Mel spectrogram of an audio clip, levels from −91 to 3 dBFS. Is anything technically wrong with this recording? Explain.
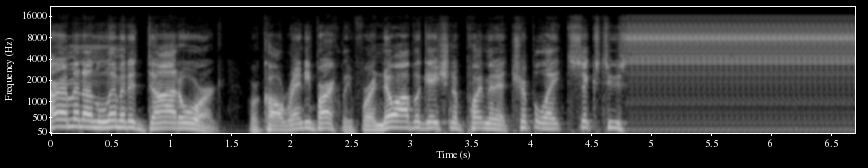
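Yes. A system hang loop runs from 4.84 s to the end: the playback froze while the hardware kept replaying one 46.4 ms buffer, which fits 2048 samples, producing a rapid 21.5 Hz stutter.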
